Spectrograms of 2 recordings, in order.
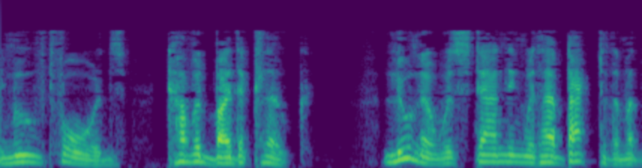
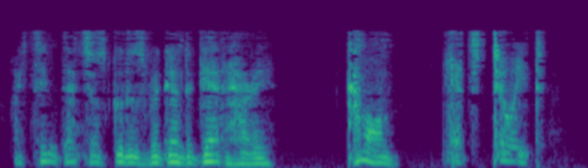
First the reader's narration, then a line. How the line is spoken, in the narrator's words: Hermione said quietly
